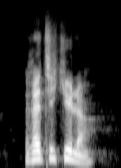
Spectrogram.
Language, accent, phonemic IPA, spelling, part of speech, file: French, France, /ʁe.ti.kyl/, réticule, noun, LL-Q150 (fra)-réticule.wav
- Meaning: reticle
